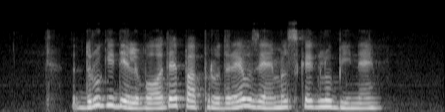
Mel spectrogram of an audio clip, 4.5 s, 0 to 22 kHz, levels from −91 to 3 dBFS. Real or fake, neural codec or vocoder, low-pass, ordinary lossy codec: real; none; 7.2 kHz; Opus, 24 kbps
